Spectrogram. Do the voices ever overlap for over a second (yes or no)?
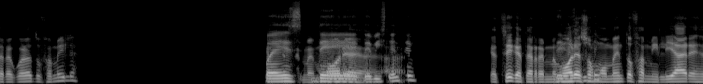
yes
